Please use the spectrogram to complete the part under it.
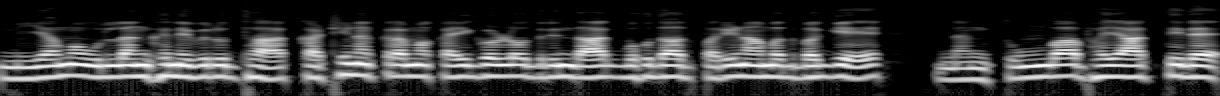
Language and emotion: Kannada, fearful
